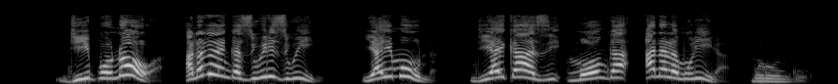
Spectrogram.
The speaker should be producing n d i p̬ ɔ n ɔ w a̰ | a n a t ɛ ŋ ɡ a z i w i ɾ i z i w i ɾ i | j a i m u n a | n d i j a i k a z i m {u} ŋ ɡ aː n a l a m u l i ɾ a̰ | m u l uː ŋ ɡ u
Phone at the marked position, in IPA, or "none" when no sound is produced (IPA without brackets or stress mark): ɔ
